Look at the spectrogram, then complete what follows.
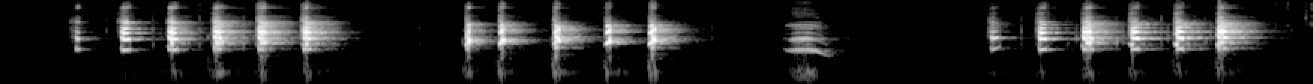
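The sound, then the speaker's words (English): A turkey call sequence of clucks, yelps and purrs, fairly loud: three quick runs of raspy, stepped yelps, about five notes each, with a single softer, rolling purr-like note between the second and third runs. No talking. “you're gonna have some clucks, um, some yelps, and some purrs.”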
